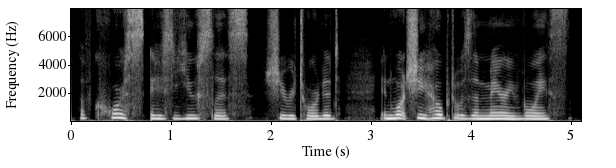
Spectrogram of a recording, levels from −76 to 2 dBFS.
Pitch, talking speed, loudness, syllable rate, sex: 220 Hz, 175 wpm, -15 LUFS, 5.4 syllables/s, female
